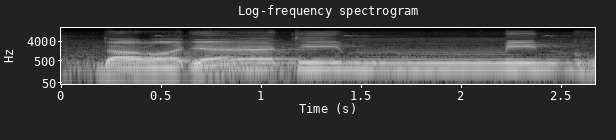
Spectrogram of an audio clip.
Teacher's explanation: نون ساکن کے بعد ہا حروف حلقی میں سے ہے تو یہاں پر اظہار ہوگا، یعنی نون ساکن کو خوب ظاہر کر کے پڑھیں گے، غنہ نہیں کریں گے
